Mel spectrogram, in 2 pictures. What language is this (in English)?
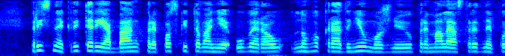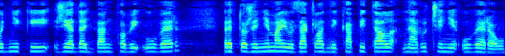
Slovak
